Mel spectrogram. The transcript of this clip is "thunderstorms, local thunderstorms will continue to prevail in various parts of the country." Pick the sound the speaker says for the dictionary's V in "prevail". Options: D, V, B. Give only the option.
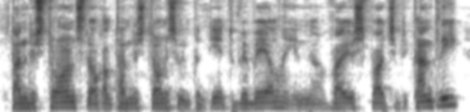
B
